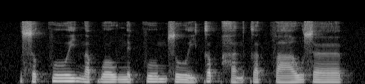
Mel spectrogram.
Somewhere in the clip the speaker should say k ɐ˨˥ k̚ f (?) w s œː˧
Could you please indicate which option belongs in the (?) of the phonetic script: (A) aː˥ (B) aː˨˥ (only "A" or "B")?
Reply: B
